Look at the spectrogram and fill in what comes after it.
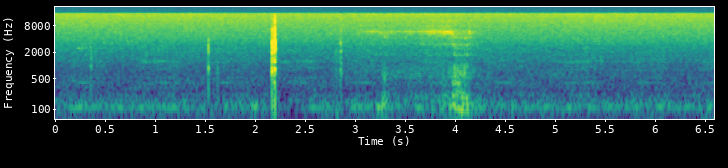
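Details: A sleeping dog snores with a low, steady rumble and a louder snorting breath partway through: snoring.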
